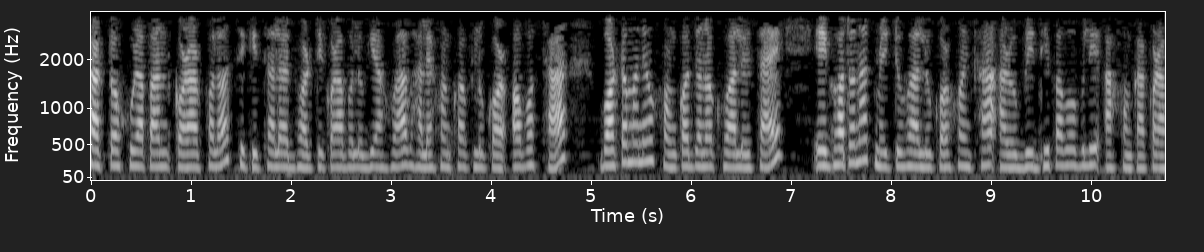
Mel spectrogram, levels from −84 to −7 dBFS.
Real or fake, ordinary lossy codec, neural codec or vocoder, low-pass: real; none; none; 3.6 kHz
